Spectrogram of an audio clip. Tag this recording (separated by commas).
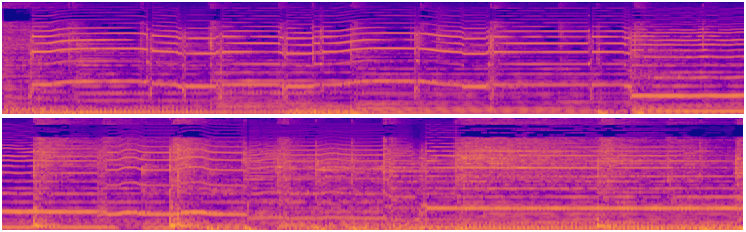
Music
